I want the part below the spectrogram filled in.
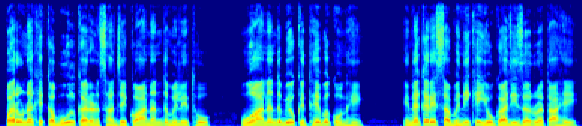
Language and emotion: Sindhi, neutral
